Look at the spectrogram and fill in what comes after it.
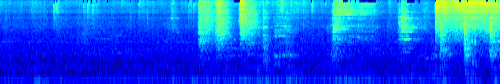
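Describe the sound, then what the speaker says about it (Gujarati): A dosa being cooked on a hot pan in a home kitchen sizzles faintly and then grows louder, with hissing bursts near the middle and a strong swell toward the end over a low steady hum. "તો પહેલો બનાવી દીધો, બીજો ઢોસો બને છે."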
